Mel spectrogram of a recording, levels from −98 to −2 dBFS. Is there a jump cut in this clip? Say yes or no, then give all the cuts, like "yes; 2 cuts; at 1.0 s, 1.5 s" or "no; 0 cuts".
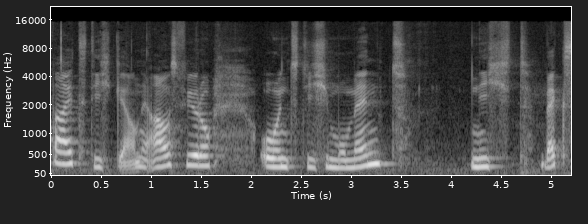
no; 0 cuts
